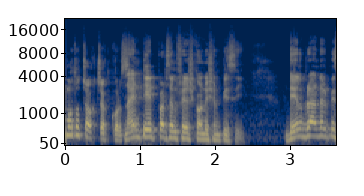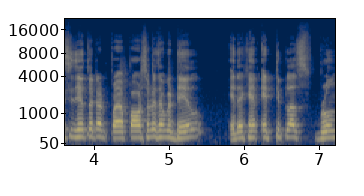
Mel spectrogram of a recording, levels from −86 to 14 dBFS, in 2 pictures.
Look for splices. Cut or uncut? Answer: uncut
